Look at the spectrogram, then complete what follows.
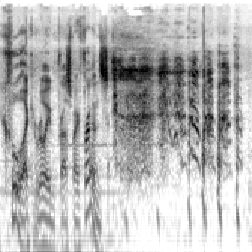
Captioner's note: laughs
